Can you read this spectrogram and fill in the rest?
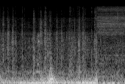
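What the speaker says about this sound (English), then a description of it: "This guy driving in the rain with the soft top down." Rain pours down on an open Miata as it drives with the soft top lowered, a steady broadband hiss of raindrops over a low rumble of wind and road noise, continuous and fairly loud.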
